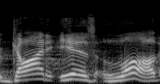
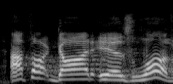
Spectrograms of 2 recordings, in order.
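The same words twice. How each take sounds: First: Slow, weighty stress on "God" in "God is love"; very slow, emphatic "God is love"; firm affirmation. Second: Raised, puzzled "I thought God is love"; higher, slow questioning "love"; doubtful question. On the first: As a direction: land "God is love" as settled truth, word by word. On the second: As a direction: ask "God is love" as if it can't square with hate. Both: Shown as a demonstration. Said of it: "And that is true".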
